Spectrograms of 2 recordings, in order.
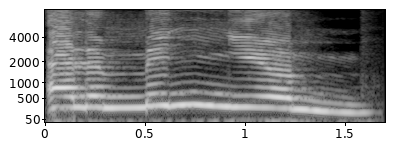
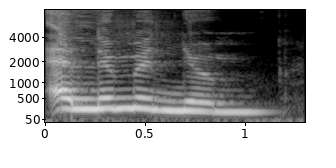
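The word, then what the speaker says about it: aluminium: The American the American pronunciation. It's aluminum, not aluminum.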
